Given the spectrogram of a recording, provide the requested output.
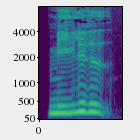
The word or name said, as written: milevid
